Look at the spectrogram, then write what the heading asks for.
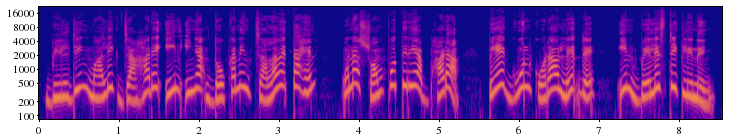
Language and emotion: Santali, angry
